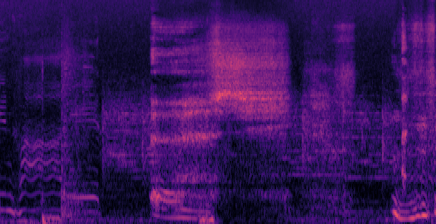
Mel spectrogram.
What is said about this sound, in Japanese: ゆっくりと動き出し、怪しい呼吸も聞こえてくる。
